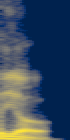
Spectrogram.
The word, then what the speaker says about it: Yeoh: It is Michelle Yeoh. You. Oh, I could have pronounced that.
